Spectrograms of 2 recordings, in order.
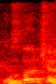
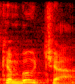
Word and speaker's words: kombucha: now but nope anyway kucho is good we apologize delicious with your avocado toast I love avoc not even pronouncing it correctly right it's kombucha Kucha like Sriracha sure Sriracha which you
